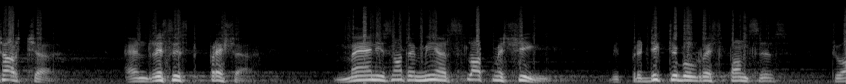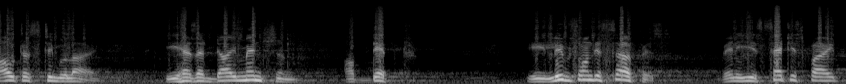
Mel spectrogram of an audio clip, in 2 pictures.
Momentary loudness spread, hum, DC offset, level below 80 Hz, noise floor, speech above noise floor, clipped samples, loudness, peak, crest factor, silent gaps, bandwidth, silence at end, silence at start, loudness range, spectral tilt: 18 LU; none; under 0.1%; -56 dBFS; -56 dBFS; 33 dB; under 0.1%; -24 LUFS; -6 dBFS; 18 dB; none; 15.5 kHz; 0.1 s; 0 s; 3 LU; -7.5 dB/octave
